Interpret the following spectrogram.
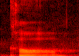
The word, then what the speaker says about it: caul: Call. Call? Call. Call? Are there any alternate pronunciation?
